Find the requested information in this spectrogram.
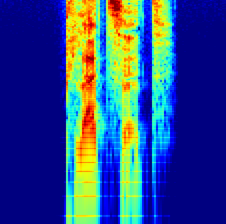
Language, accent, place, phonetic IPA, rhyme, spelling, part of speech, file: German, Germany, Berlin, [ˈplat͡sət], -at͡sət, platzet, verb, De-platzet.ogg
- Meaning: second-person plural subjunctive I of platzen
